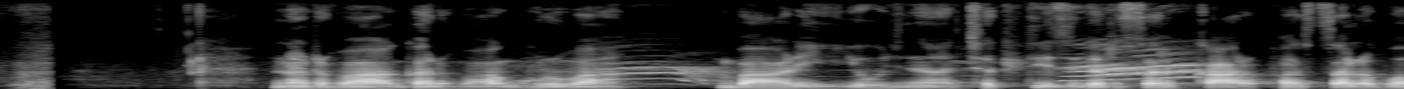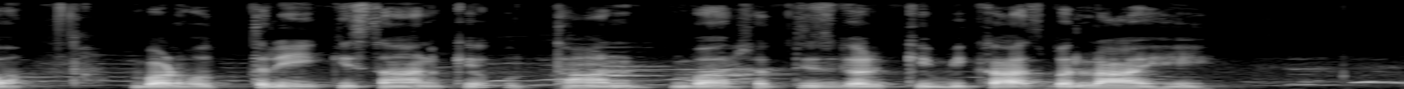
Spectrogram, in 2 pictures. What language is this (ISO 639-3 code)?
hne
